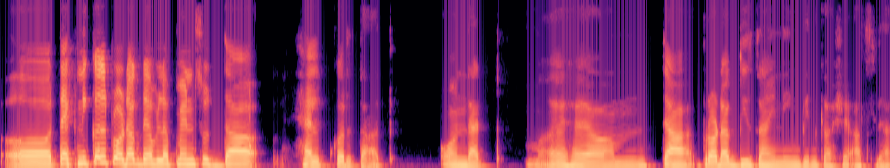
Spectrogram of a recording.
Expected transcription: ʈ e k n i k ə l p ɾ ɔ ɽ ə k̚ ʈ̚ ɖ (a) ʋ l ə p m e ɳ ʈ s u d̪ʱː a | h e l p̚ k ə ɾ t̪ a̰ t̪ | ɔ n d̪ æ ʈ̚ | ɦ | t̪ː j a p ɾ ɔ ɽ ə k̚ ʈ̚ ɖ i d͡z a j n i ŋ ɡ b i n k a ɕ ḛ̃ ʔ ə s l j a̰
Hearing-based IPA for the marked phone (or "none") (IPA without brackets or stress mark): e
